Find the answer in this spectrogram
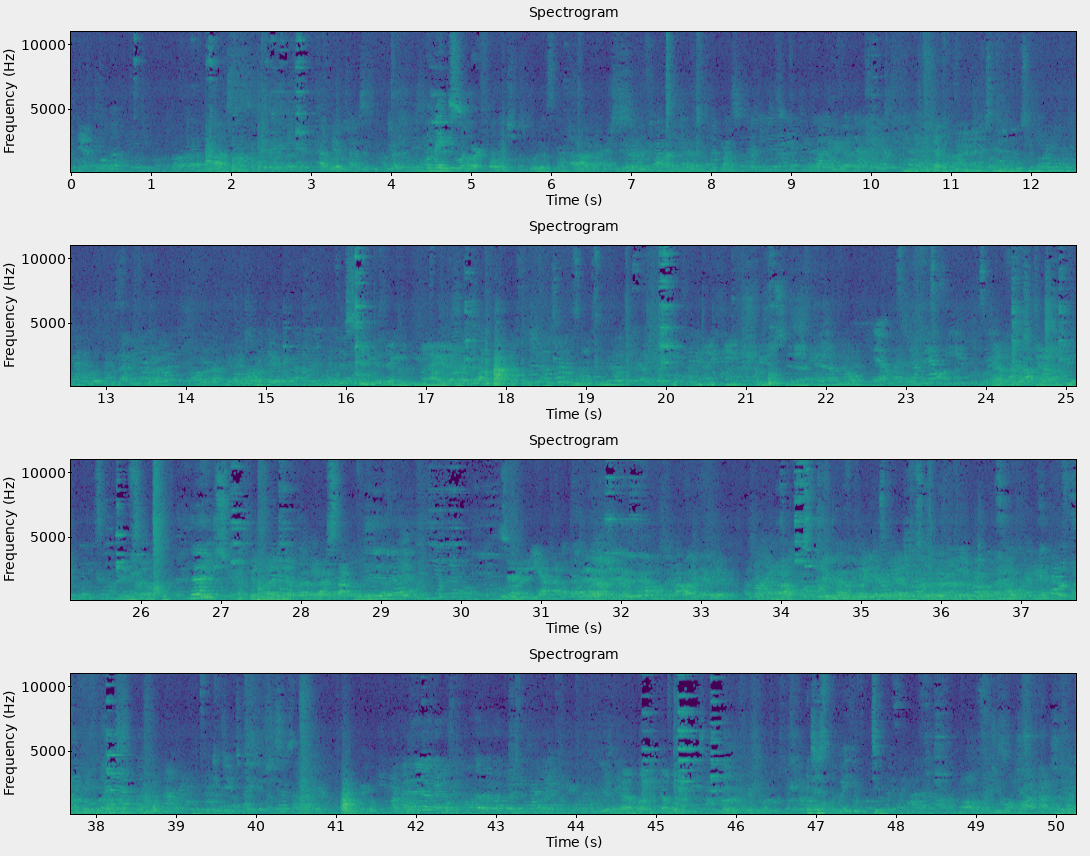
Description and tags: Barcelona restaurant ambience small bar
ambience, restaurant, street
